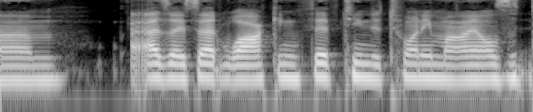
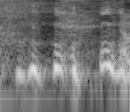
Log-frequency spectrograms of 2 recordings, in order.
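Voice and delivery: embarrassed giggle; 6 semitones higher, 9 dB quieter than usual. Real, not acted.

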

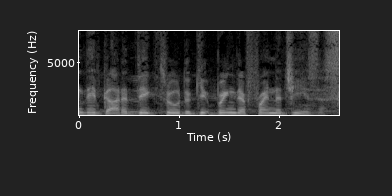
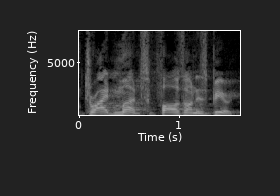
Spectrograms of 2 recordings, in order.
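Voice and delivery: ordinary talk

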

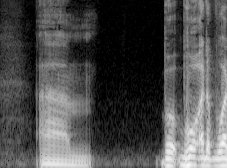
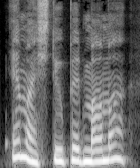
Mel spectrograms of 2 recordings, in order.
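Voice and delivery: put-on much higher, louder little-kid voice; whiny child; 6 dB louder than usual. Host mocks himself fumbling words, in a high, loud child's whine. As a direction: whine it up to mama like a small child.

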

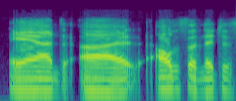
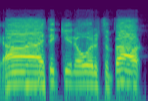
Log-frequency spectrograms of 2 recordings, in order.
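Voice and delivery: put-on Boston-accented sergeant, pitched up and louder; knowing Boston-accented retort; 7 semitones higher, 5 dB louder than usual. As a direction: imitate a straight-talking Boston master sergeant. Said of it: "heavy, like Boston accent too".

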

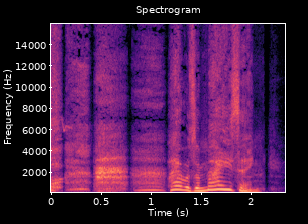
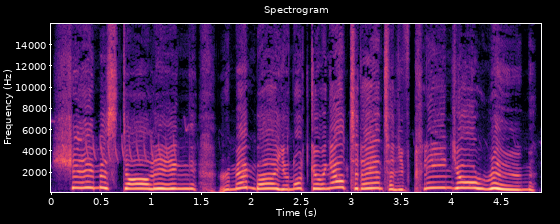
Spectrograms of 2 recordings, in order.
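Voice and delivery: calling mum; 10 semitones higher, 5 dB louder than usual. Acted.

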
